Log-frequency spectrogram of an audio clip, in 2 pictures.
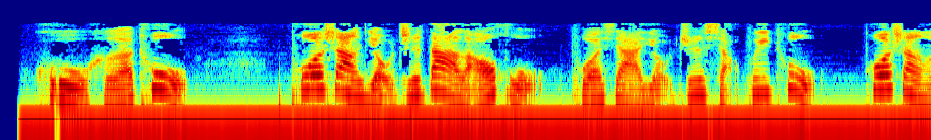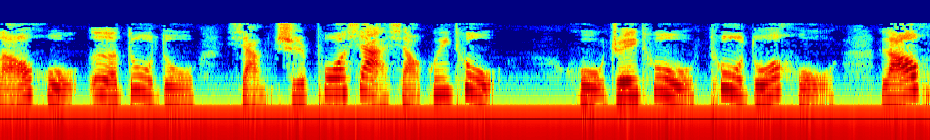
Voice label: chinese tongue twister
